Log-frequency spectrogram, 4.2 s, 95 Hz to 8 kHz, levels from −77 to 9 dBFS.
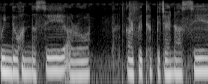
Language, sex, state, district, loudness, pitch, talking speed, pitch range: Nagamese, female, Nagaland, Kohima, -16 LUFS, 170 Hz, 115 wpm, 155-185 Hz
